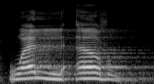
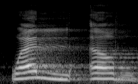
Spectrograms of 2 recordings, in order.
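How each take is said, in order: No difference in how they are said.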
